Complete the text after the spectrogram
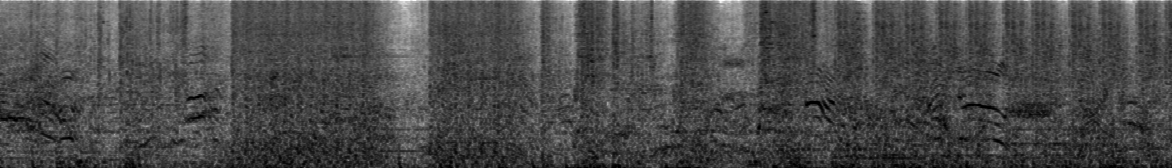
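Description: Gunfire rattles rapidly and loudly.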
